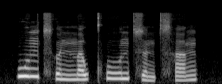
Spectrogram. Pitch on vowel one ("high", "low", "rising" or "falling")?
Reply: high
